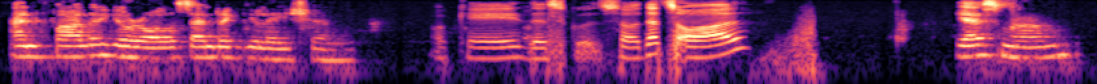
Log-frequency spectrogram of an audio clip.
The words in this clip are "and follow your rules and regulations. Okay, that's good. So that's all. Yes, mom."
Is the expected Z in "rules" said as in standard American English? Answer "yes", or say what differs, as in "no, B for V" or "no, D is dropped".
no, S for Z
